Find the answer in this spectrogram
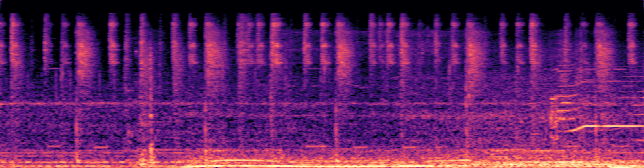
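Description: Car engine and road rumble heard from inside the cabin, growing louder about two seconds in as the car pulls away from a stop, with music playing along.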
